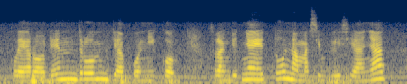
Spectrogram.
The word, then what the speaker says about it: Clerodendrum: Di sini ada dua huruf C yang bertemu dengan huruf mati dan dibaca dengan huruf K, Clerodendrum japonicum.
